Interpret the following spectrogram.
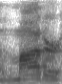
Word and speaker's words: Matter: have Instagram and Facebook and follow follow the modder health associates page that's m80 ter it sounded spelled like matter pronounced like modern modern health associates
